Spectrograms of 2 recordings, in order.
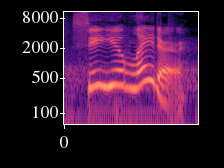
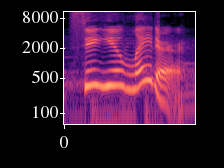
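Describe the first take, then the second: No difference in how they are said.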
